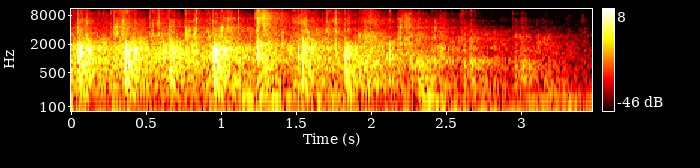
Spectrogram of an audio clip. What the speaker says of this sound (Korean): 우리 먼저 하나님 앞에 영광의 박수를 올려드리겠습니다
